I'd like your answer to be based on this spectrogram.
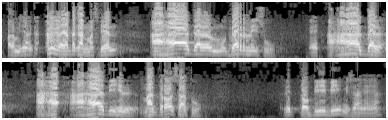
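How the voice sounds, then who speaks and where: A man teaching an Arabic grammar class, calling on students in turn and patiently talking through each answer. His voice sits a little higher than most men's. The room recording carries a long, ringing reverb. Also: takes it slowly. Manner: quizzes students in turn, explains patiently, jokes and laughs. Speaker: religious teacher. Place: classroom study circle.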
